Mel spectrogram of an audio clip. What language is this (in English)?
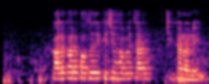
Bangla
